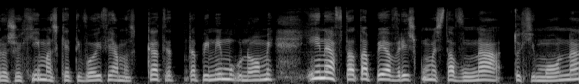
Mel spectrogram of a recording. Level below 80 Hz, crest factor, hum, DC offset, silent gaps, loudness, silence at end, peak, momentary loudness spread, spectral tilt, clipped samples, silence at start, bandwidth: -60 dBFS; 18 dB; none; under 0.1%; none; -21 LUFS; 0 s; -4 dBFS; 9 LU; -5.5 dB/octave; under 0.1%; 0 s; 15.5 kHz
